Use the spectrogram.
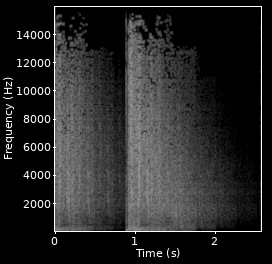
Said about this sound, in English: He heard three more shots off to his left, just before something popped out of the debris to his right.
